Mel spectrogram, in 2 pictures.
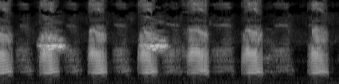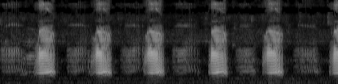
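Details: Pet frog giving a steady run of deep, buzzy pulsed croaks, each under half a second and repeated about every three quarters of a second, loud and even throughout.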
